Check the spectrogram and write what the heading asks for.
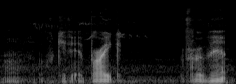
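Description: A middle-aged man filming his own fishing trip, chatting casually and thinking aloud with pauses from behind a handheld camera by a lake. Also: rumbling low, expressive, creaky, fairly bright tone, slight background noise. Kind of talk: casual self-filmed commentary. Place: outdoors by a lake. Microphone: handheld camera from behind the lens. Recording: outdoor ambience with nature sounds.

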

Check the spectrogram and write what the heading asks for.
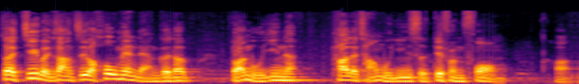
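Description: A man's voice: mid-range voice, lively intonation, a little mellow. A man teaching a class, leading drills with repeated syllables and playful asides. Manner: slow, drawn-out, repeats syllables for students to follow; frequent filler particles, playful asides.

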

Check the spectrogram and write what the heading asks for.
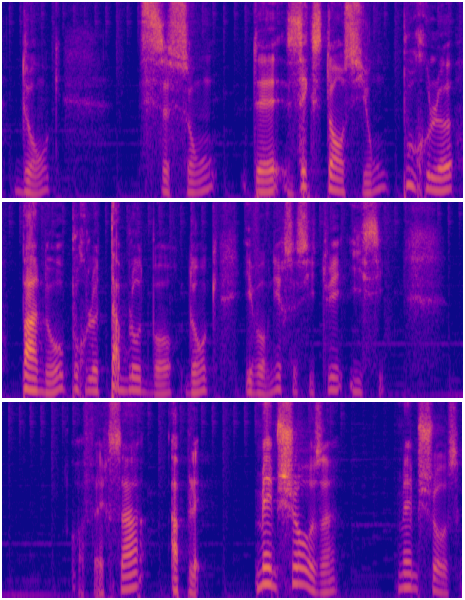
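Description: A man with a French accent walking viewers through software on screen in a relaxed, chatty way, calling out each click with little interjections. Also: mid-range voice, gravelly. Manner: slow, chatty, narrates each click with "voilà" and "hop". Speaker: tech tutorial host. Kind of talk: screen-recorded software walkthrough.

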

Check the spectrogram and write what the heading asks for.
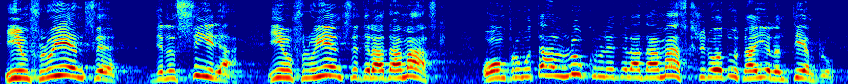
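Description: A man's voice: high-pitched, long reverb tail. A male pastor preaching a sermon, emphatic, with repeated lists and rhetorical questions.

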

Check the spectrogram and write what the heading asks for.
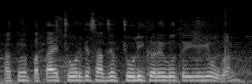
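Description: A man's voice: sits high, flat delivery, quick pace, warm tone, soft background music. A man hosting a prank video, bantering teasingly in casual talk and repeating himself, recorded outdoors in a public place.

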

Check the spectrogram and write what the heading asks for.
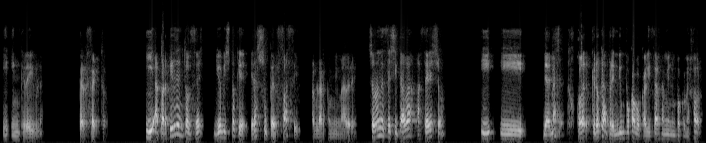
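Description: A man's voice: medium pitch, very animated, moderate pace, a little mellow. A middle-aged man telling family anecdotes in casual conversation, acting out the voices he quotes. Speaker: guest. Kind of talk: conversational storytelling. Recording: dull lo-fi sound.

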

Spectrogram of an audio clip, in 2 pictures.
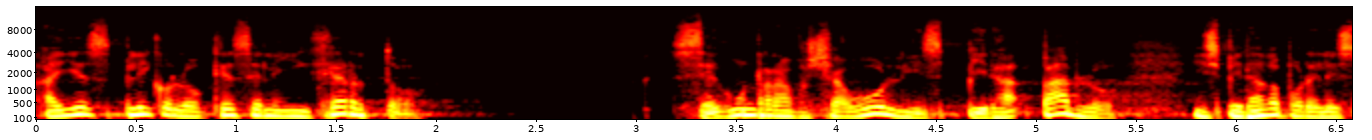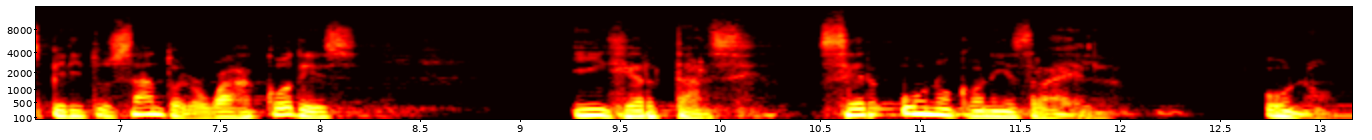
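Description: A man's voice: medium pitch, mellow, husky, long reverb tail. A man preaching a sermon as a Messianic pastor, impassioned and zealous, sometimes mimicking others. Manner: impassioned preaching, quoting others in mocking voices.

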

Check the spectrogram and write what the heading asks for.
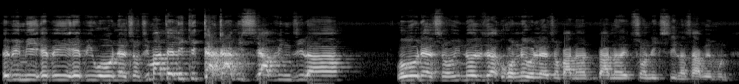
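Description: A man's voice: high voice, fast talker, pushed and bright. A man with a Haitian accent, a political commentator delivering a heated, mocking and crude rant.

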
